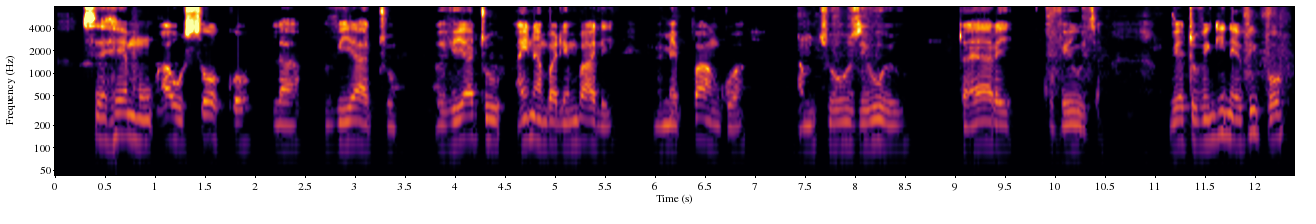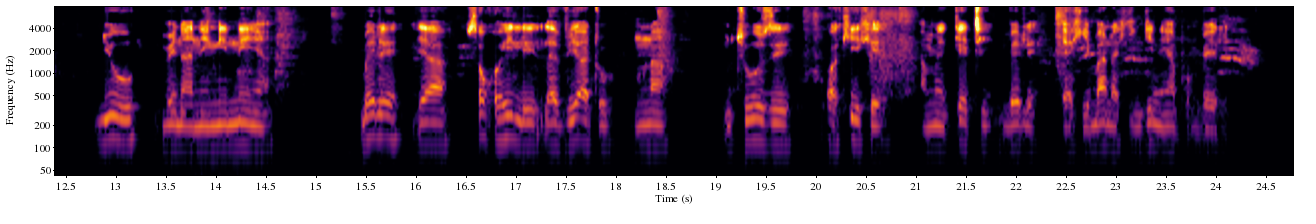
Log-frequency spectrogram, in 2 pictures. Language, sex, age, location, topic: Swahili, male, 18-24, Mombasa, finance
